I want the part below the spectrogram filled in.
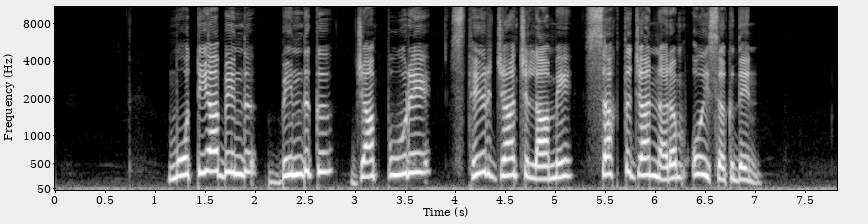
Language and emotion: Dogri, neutral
